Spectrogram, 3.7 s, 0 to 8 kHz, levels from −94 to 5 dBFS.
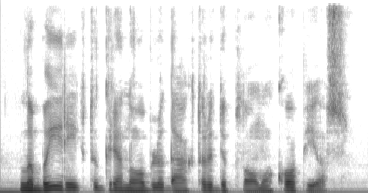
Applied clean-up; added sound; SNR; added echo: none; none; none; none.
